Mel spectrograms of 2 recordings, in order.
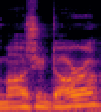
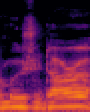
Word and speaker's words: mujadara: What we're going to be doing is making Majadara or Mujadara. I've heard it pronounced both ways. My friend who taught it to me called it Majadara, but I think the more traditional might be Muj.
